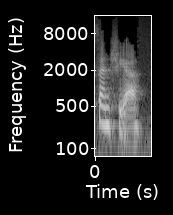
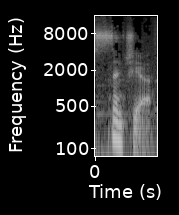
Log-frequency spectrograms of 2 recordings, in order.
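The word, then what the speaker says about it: Scientia: Then Sentia. I knew the part. I wasn't sure about the Sentia part. My name is Sentia. I always forget if it's a hard C or a soft C.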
